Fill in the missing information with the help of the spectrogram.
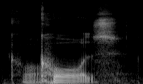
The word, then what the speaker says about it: Corps: Oh, there was these army men called Cors. And they were spelled like Corps, which I believe is pronounced Cors.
